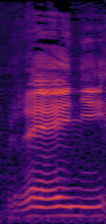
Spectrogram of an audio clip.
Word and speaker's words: regni: That never happens in Italian. Okay. It just never ever happens. Regni, it's always, you must give at least 2/3 to the stress syllable.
